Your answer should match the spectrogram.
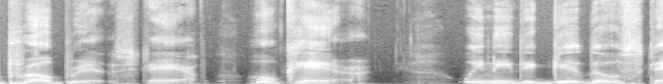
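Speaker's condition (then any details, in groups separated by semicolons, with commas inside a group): Cerebral palsy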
